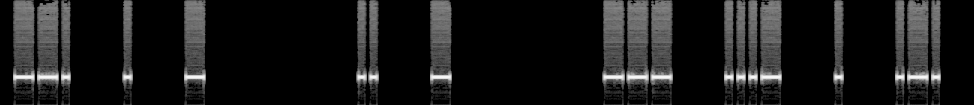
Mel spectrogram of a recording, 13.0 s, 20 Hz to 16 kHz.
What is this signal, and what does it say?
Morse code, heard as a keyed tone, about 15 wpm, spaced as for 8 wpm, 1000 Hz. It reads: GET IT OVER
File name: qotdfiles / 8wpm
